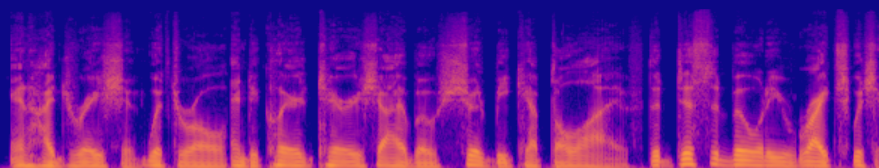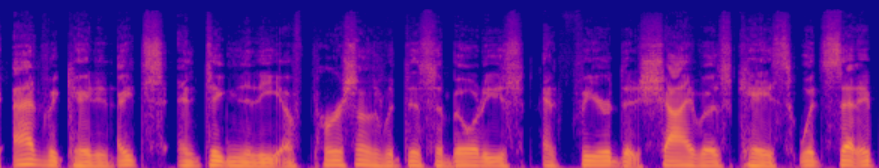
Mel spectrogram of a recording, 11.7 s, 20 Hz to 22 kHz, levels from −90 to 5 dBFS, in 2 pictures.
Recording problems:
none

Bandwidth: 17 kHz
